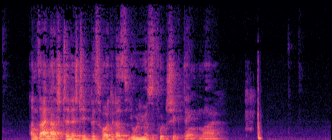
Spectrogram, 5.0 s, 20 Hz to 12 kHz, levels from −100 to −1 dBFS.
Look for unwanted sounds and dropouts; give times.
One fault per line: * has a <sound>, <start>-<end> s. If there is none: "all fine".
* has a laugh, 3.7-4.0 s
